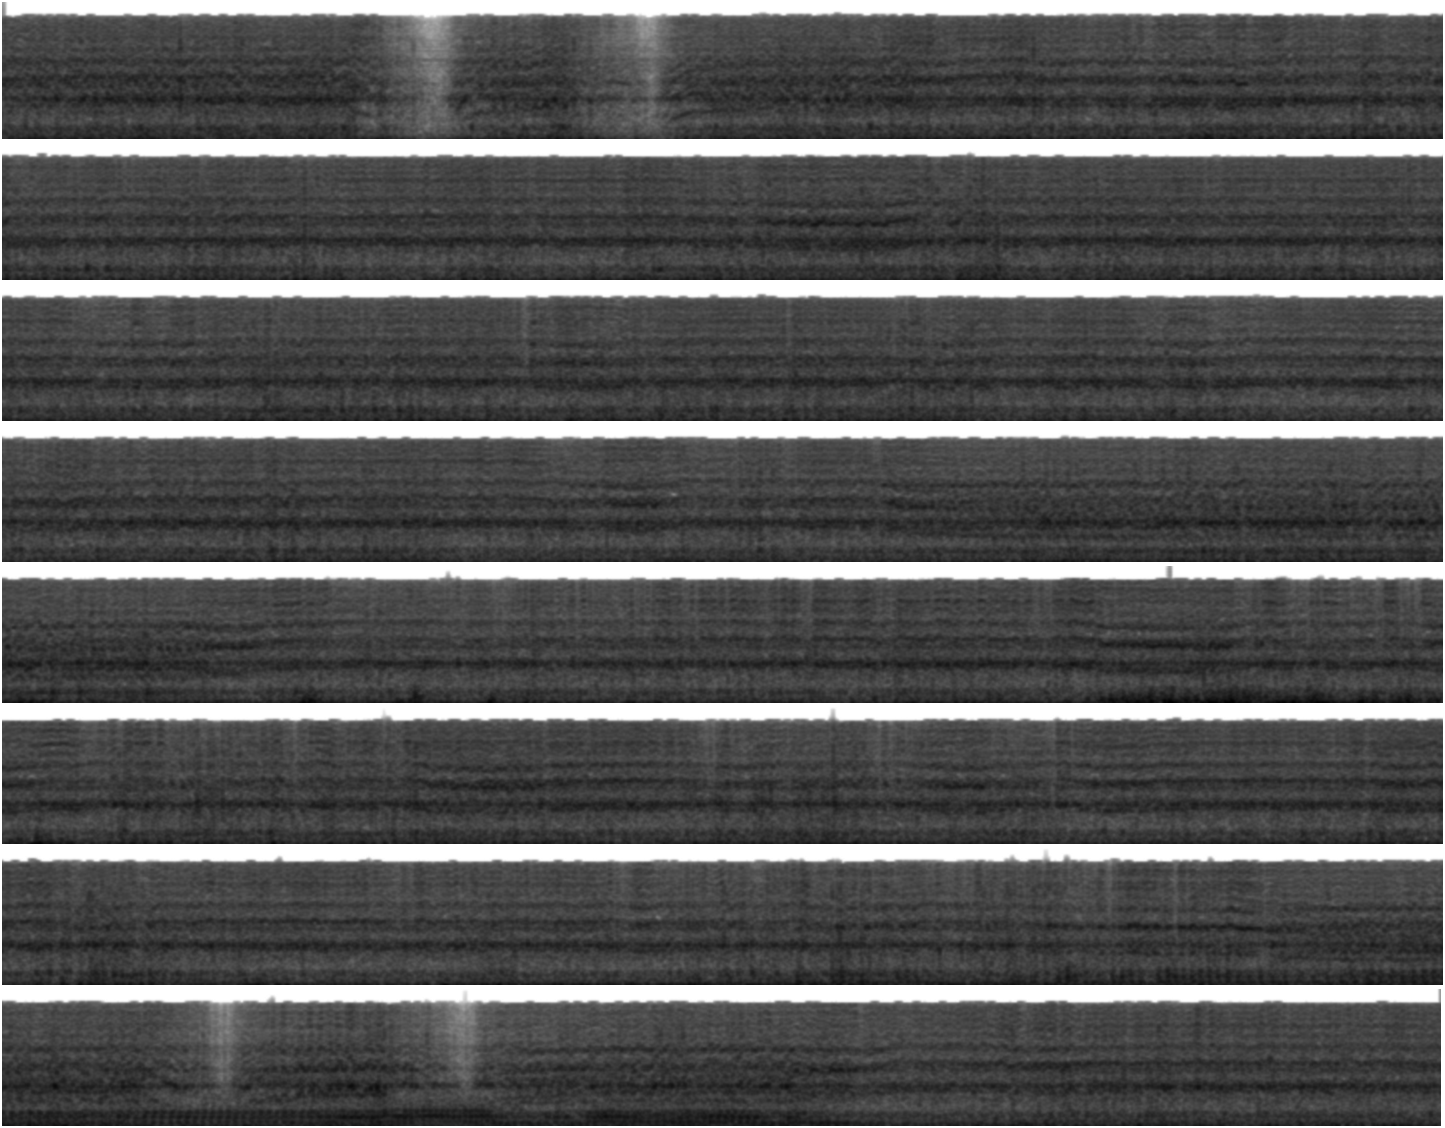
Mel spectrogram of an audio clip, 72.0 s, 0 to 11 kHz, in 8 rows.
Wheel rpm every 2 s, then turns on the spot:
200, 110, 140, 220, 220, 230, 230, 220, 240, 230, 230, 230, 230, 220, 230, 230, 220, 200, 200, 220, 230, 230, 220, 230, 220, 230, 230, 230, 230, 230, 220, 190, 120, 150, 210, 230.
none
